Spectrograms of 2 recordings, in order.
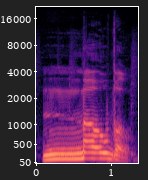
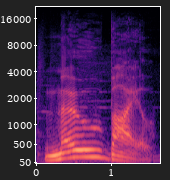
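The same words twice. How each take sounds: First: It is said in an American English accent. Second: It is said in a British English accent. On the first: "In American English" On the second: "in British English called a mobile"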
